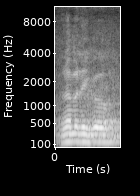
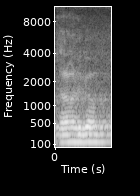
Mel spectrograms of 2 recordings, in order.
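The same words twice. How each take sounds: Both takes have the same delivery.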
